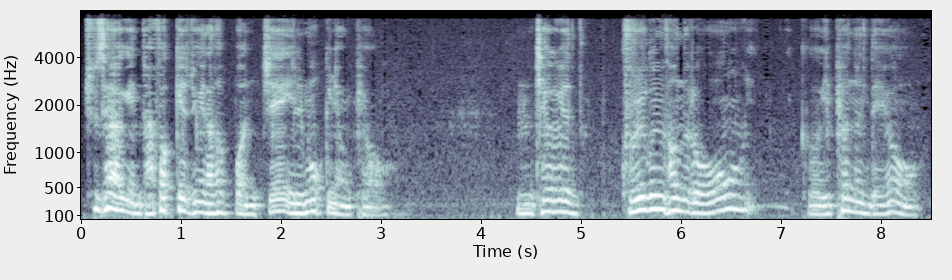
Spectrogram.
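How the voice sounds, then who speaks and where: A man's voice: a little high, a little slow, gravelly, a little mellow, slightly rough. A man narrating a stock chart analysis, going methodically through each indicator one by one, on a dull lo-fi recording.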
